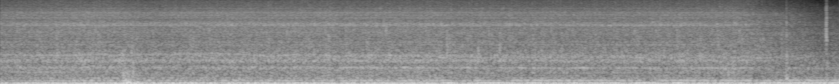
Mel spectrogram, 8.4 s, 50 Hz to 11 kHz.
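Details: 2001 GMC Sierra 2500 6.0 V8 after a new starter was fitted for an intermittent no-start: smooth, low, even V8 idle holding steady throughout with no stumble or knock; the engine is running healthy.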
